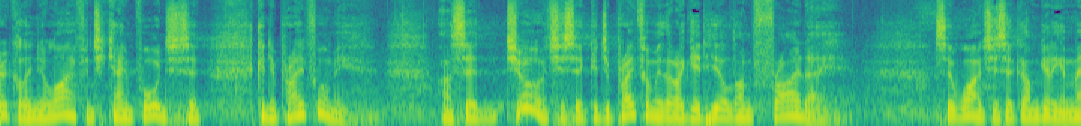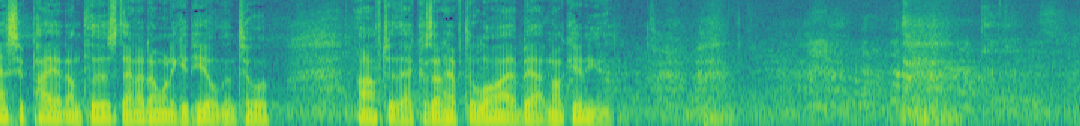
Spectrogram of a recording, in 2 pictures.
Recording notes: live at Freshwater Church on Sunday the 25th February, 2024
